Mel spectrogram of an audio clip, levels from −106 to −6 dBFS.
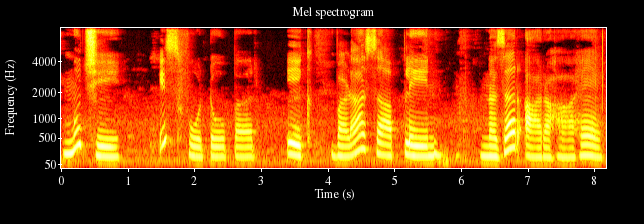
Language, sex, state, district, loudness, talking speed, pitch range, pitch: Hindi, female, Madhya Pradesh, Katni, -17 LUFS, 90 wpm, 165-200 Hz, 175 Hz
